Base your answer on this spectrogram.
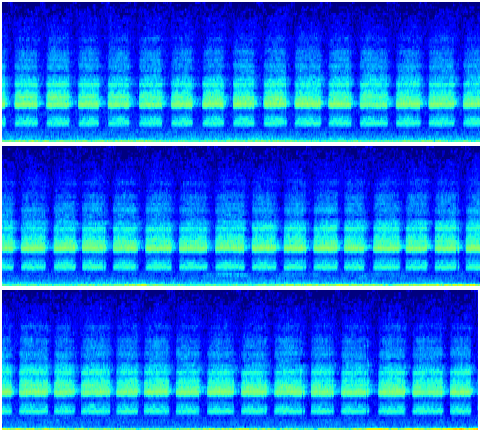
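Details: Steady pulsing drone from cicadas in a Larnaca municipal park, quick even beats of high buzzing that never pause, wind murmuring low in the background.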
